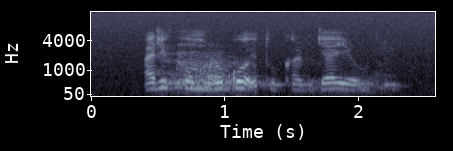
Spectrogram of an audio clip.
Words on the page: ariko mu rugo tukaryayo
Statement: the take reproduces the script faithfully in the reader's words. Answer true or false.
true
